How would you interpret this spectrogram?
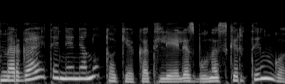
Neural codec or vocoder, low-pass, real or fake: none; 7.2 kHz; real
